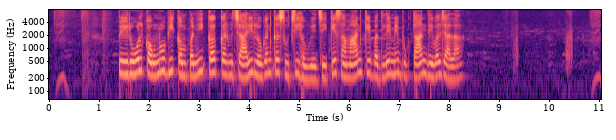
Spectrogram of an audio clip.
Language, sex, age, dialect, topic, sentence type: Bhojpuri, female, 18-24, Western, banking, statement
